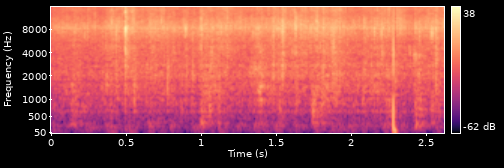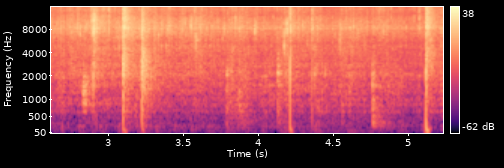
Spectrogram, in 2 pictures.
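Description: Dried red chillies, garlic, ginger, green chillies and curry leaves sizzling in hot oil in a non-stick pan, being stirred and roasted for a pickle masala. A spatula scrapes through them and knocks sharply on the pan several times.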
